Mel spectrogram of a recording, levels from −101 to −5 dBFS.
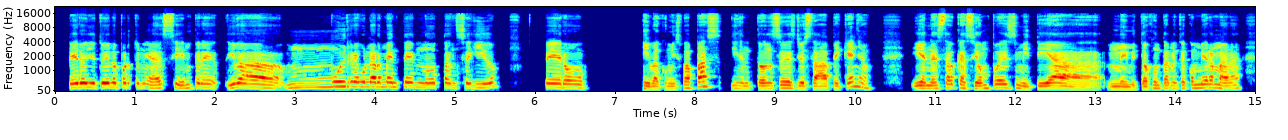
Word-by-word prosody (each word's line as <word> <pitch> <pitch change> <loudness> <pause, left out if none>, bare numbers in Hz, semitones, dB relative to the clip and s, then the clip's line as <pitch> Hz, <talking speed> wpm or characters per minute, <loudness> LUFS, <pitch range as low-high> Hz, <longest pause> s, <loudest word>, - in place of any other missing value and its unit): pero 385 +1 +6
yo 395 0 +1
tuve 200 0 +5
la 200 - +2
oportunidad 185 -6 -3
siempre, 175 +4 -3
iba 175 -5 +4
muy 200 +7 -2
regularmente, 220 -1 +2
no 200 -1 -3
tan 195 -1 -5
seguido, 195 +2 -3 0.5
pero 175 -3 0 0.7
iba 125 -2 0
con 125 -1 -10
mis 125 0 -9
papás, 230 +10 +2
y 140 -1 -10
entonces 135 +3 -1
yo 135 - 0
estaba 125 -1 +1
pequeño, 170 - -3 0.5
y 140 +3 +2
en 140 0 +1
esa 145 +5 +2
ocasión, 150 -3 0
pues 175 -2 -1
mi 130 -6 -5
tía 125 -6 +2
me 120 +1 -3
invitó 115 +1 -3
juntamente 145 -1 -5
con 160 0 -3
mi 170 - +1
hermana 155 -3 0
165 Hz, 140 wpm, -23 LUFS, 135-200 Hz, 0.7 s, pero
